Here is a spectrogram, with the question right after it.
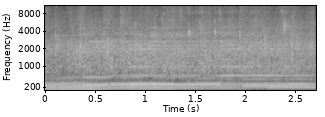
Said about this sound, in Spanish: Bueno, dele un aplauso a Dios por esa verdad.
